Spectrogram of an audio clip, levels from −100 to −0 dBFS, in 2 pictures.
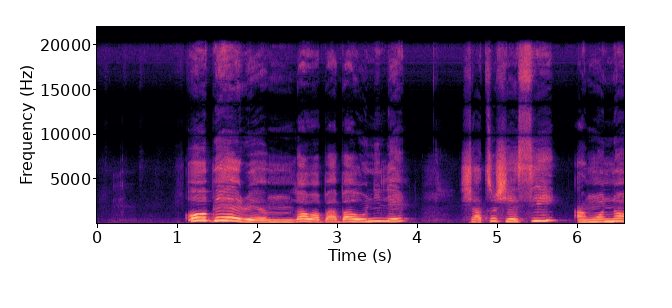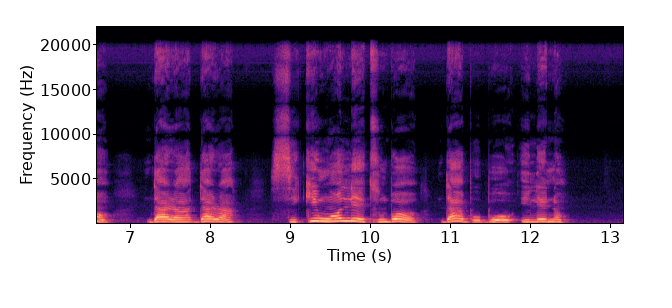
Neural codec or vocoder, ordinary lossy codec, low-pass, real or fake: none; none; 19.8 kHz; real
